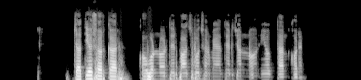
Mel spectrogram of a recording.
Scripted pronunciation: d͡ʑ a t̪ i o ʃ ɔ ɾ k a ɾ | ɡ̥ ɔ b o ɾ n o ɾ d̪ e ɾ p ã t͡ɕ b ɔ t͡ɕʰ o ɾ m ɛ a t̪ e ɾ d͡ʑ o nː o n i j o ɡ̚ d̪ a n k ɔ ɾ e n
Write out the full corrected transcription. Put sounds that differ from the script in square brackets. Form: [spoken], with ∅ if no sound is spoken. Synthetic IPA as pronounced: d͡ʑ a t̪ i o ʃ ɔ ɾ k a ɾ | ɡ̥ ɔ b o ɾ n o ɾ d̪ e ɾ p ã t͡ɕ b ɔ t͡ɕʰ o ɾ m ɛ a [d̪] e ɾ d͡ʑ o nː o n i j o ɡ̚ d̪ a n k ɔ ɾ e n

